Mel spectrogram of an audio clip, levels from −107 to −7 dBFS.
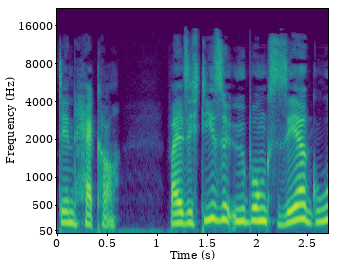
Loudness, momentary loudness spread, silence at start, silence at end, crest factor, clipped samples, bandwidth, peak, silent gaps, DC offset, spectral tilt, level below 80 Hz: -24 LUFS; 7 LU; 0 s; 0 s; 16 dB; under 0.1%; 14 kHz; -8 dBFS; none; under 0.1%; -5.5 dB/octave; -58 dBFS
